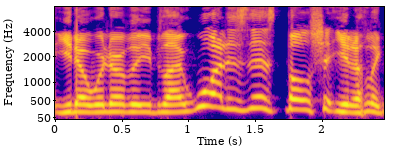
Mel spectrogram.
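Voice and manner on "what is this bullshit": play-acted furious yell, pitched up. Contrasting how Gordon Ramsay normally reacts: imitating Gordon Ramsay yelling. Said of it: "throwing plates and stuff like that".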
